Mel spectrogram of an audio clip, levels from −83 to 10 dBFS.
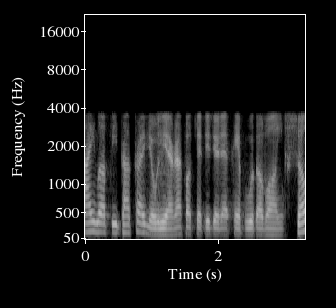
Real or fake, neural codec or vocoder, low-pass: fake; codec, 16 kHz, 0.5 kbps, X-Codec, HuBERT features, trained on general audio; 3.6 kHz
